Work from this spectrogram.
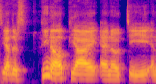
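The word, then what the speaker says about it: Pineau: it's yeah there's Fino p-i-n-o-t and there's p-i-n-e-a-u uh and this is the p-i-n-e-a-u so it's Pino I'm not French either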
